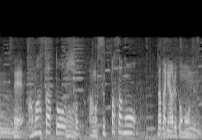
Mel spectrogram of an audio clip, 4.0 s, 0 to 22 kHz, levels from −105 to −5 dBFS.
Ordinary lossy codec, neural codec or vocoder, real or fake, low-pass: MP3, 48 kbps; none; real; 7.2 kHz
